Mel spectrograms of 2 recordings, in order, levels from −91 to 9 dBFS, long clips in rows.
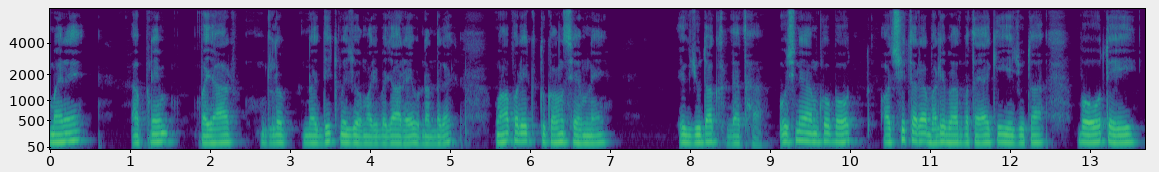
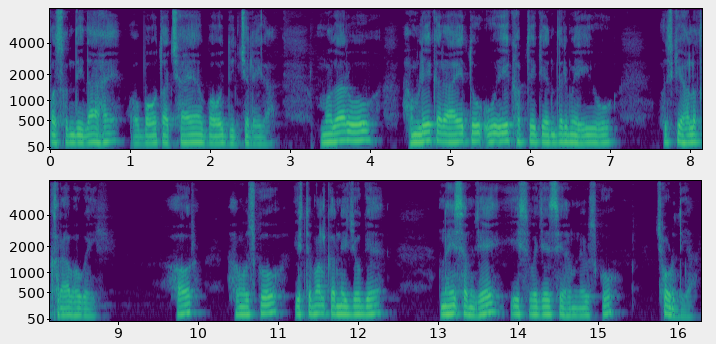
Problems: constant background noise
